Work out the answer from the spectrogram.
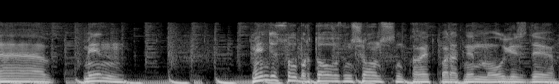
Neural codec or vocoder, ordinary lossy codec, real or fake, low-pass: none; none; real; 7.2 kHz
